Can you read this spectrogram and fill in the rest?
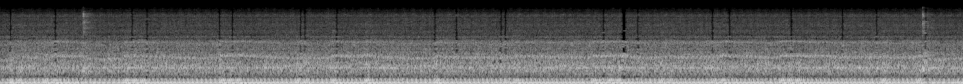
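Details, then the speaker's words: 1981 Yamaha XJ750 Seca inline-four, first run in a long time after carburetor work, with debris coming out of the tailpipes: a steady, even low burble with a regular firing beat and no knocks or misses. Normal idle. "man i forgot how much i love that four-cylinder song"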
